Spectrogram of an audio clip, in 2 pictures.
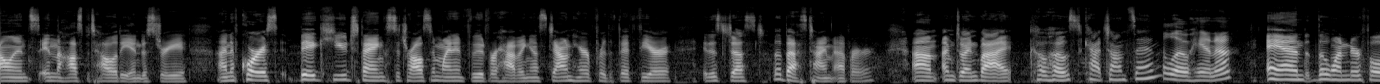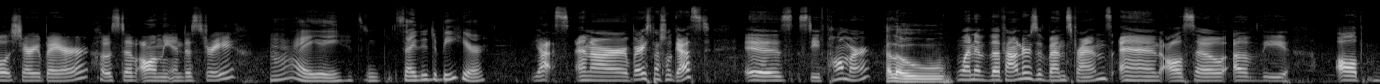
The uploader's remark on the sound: at Charleston Wine + Food 2020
